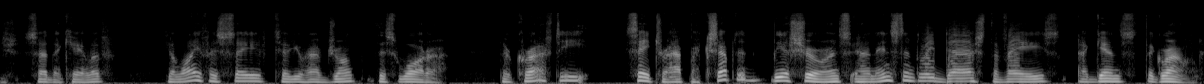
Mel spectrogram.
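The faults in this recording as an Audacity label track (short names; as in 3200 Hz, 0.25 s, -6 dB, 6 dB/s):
9.200000	10.210000	clipped -24 dBFS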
